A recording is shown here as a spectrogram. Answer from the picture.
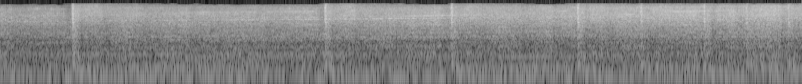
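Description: Steady, loud rush of hurricane wind and driving rain, with a low sustained music drone underneath.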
